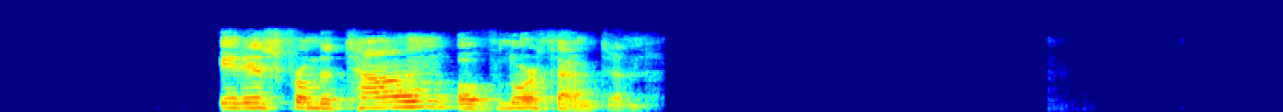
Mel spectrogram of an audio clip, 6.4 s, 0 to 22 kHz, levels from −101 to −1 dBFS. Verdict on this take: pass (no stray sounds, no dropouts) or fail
pass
